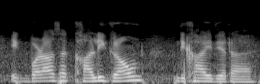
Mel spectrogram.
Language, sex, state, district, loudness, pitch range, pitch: Hindi, male, Uttar Pradesh, Lucknow, -14 LUFS, 140-165 Hz, 150 Hz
